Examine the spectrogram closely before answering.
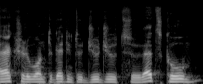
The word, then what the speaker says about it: jujutsu: I love jujutsu or jujitsu. Believe it or not, they're both correct pronunciation in Japanese, but no one in Japan says jujutsu. I can say that because I lived in Japan. No one. They say jujutsu in Japan. So that or jujutsu like the pitch is a different matter.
